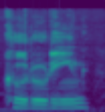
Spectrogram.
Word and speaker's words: Kururin: C ruin kin so there's two RS in there it's not kurin it's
